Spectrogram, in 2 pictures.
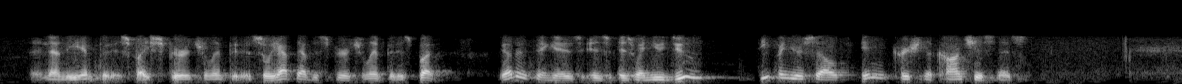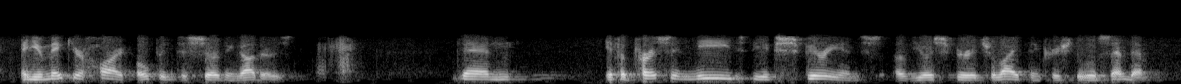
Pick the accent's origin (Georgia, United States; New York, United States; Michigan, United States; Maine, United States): New York, United States; New York City; JFK, and then go down the Belt Parkway, and my where I grew up was on the Belt Parkway, just a couple of blocks.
